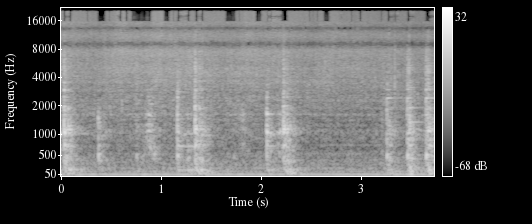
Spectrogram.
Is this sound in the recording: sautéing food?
yes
